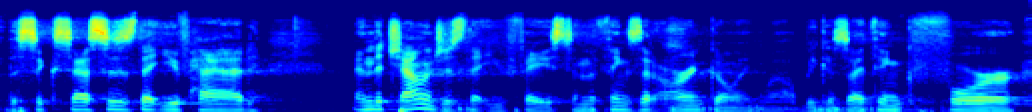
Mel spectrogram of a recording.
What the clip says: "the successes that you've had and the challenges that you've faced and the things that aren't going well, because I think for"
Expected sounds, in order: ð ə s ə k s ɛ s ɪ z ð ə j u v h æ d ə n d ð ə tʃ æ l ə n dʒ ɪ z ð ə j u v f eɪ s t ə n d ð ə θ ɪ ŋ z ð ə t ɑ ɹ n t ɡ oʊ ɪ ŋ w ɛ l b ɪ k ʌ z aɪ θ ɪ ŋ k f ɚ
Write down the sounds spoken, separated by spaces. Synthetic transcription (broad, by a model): ð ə s ə k s ɛ s ɪ z ð ə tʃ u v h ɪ d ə n ð ə tʃ æ l ə n dʒ ɪ z ð ə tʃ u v f eɪ s t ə n ð ə θ ɪ ŋ z ð ə t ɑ ɹ n ɡ oʊ ɪ ŋ w ɛ l b ɪ k ʌ z aɪ θ ɪ ŋ k f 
